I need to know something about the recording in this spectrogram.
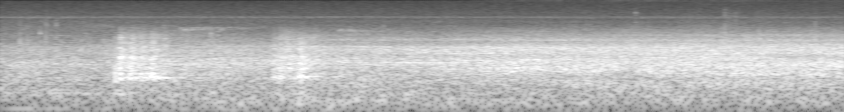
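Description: A distant train approaches with a low, steady rumble.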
